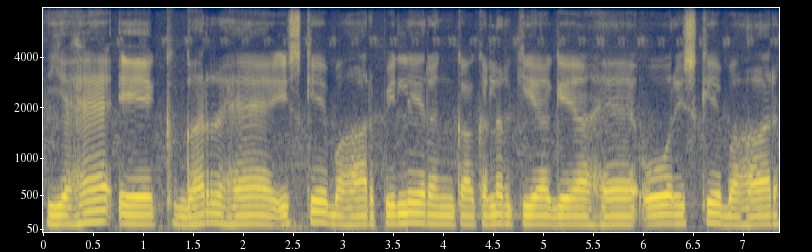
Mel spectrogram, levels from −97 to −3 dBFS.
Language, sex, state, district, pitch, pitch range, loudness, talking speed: Hindi, male, Rajasthan, Bikaner, 120 Hz, 115-125 Hz, -12 LUFS, 140 wpm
